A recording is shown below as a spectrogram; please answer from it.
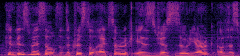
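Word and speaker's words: Exarch: It's spelled E X A R C H. And it's he's the crystal X arc.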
